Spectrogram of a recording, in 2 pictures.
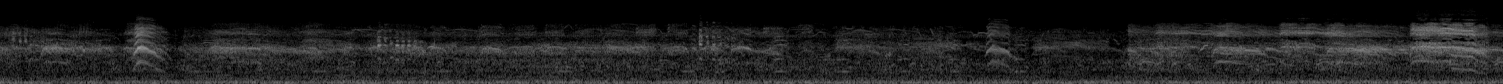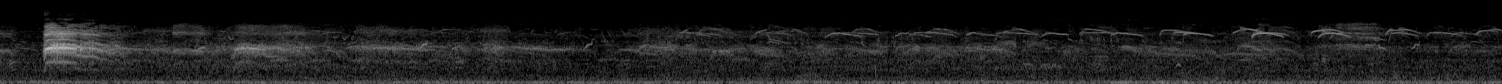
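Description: Many wetland birds calling at once, a dawn chorus, with one loud call about halfway through and a run of short, repeated high notes near the end.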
